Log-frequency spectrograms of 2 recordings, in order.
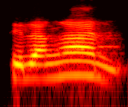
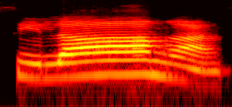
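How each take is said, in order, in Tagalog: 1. Nasa huling pantig ang diin. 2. Nasa ikalawang pantig mula sa hulihan ang diin. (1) "hindi siya malumay" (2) "So ang diin nasa la"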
